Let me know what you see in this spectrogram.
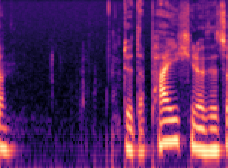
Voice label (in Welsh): "paill", Welsh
